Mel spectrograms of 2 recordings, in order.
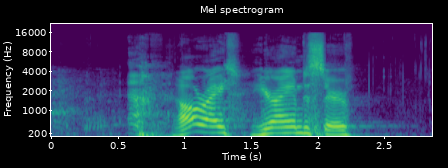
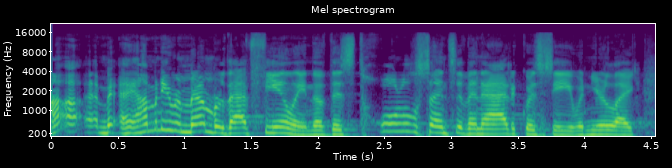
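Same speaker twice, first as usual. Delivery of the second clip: ordinary delivery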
